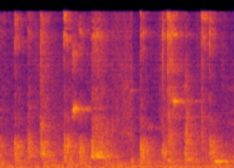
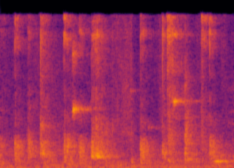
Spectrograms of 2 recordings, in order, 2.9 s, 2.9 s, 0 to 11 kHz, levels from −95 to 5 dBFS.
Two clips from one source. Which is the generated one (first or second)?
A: first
